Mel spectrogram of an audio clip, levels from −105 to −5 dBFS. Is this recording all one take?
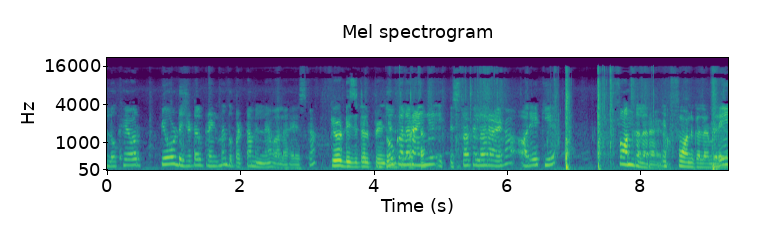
yes; 0 cuts

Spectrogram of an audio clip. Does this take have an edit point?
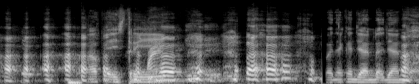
yes; 2 cuts; at 0.8 s, 3.1 s

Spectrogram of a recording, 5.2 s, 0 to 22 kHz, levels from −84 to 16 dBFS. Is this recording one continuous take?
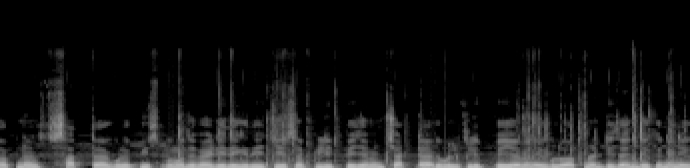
no; 2 cuts; at 1.3 s, 3.3 s

